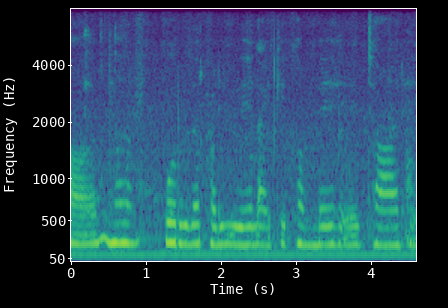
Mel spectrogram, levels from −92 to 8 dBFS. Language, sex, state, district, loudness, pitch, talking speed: Hindi, female, Chandigarh, Chandigarh, -17 LUFS, 215 Hz, 170 wpm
